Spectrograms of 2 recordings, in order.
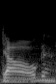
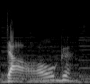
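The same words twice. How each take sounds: First: It is said plainly as one syllable. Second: It is drawled out into two syllables.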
